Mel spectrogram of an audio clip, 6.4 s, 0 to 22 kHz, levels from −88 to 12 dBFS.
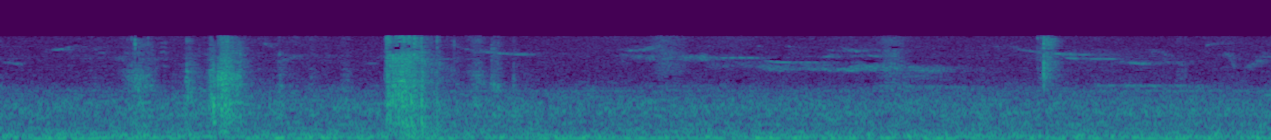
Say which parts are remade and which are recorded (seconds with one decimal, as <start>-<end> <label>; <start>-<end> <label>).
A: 0.0-6.4 recorded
